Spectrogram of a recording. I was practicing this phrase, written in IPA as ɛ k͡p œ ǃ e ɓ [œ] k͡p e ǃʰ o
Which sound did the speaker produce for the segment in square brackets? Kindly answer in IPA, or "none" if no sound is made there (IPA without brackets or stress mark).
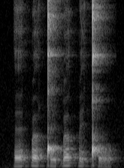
œ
